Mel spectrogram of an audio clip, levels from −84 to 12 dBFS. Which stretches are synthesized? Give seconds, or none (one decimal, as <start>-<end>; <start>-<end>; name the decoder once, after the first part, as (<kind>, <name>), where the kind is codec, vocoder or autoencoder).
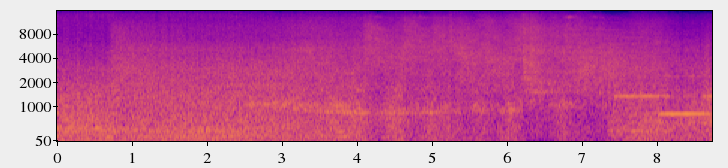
3.0-8.2 (autoencoder, DAC-VAE)

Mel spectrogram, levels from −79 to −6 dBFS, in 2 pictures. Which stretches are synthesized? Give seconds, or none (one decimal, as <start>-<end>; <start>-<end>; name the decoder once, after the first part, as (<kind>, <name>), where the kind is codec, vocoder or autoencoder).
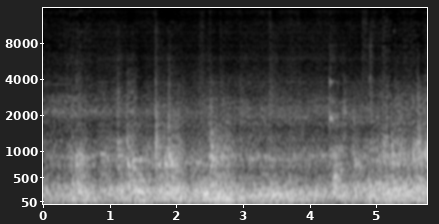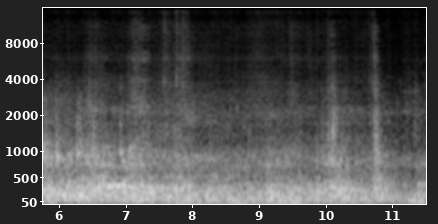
0.8-5.1 (codec, SNAC); 5.8-10.8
